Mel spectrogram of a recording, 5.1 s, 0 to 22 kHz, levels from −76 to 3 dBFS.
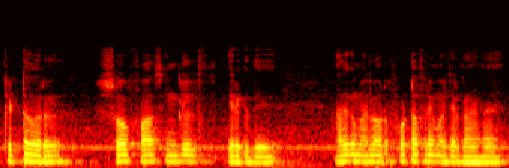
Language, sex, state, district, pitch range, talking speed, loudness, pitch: Tamil, male, Tamil Nadu, Kanyakumari, 100-115 Hz, 130 wpm, -19 LUFS, 110 Hz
